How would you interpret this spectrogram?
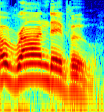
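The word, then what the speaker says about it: rendezvous: cafe with his fiance a randevu another two-part word this is using two French words and it's a very common English expression a randevu is when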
